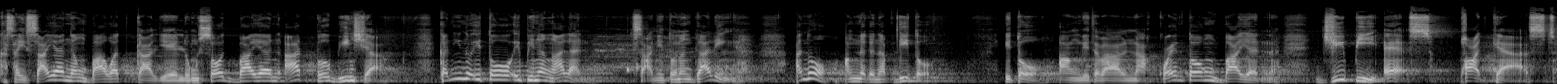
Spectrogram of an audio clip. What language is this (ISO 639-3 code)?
fil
